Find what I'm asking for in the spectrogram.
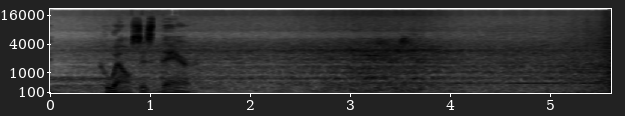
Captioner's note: muffled whisper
